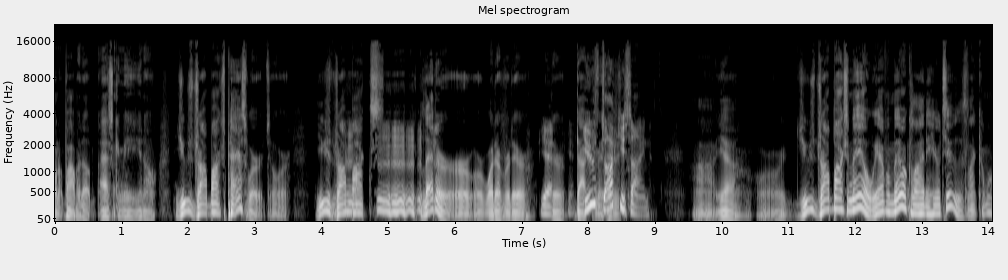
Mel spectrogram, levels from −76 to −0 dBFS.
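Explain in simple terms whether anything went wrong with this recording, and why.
Nothing went wrong with it.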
